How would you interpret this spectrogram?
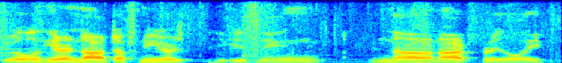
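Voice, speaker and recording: A man's voice: medium pitch, slow, darkish tone, slight background noise. Laid-back man chatting over a game stream. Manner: laid-back, chatty, laughs often, greets chat by name. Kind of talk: casual gameplay stream chat.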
